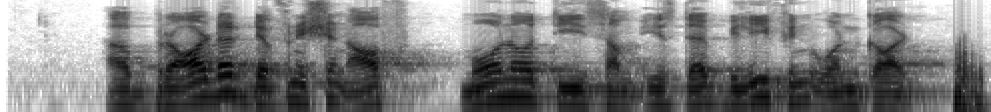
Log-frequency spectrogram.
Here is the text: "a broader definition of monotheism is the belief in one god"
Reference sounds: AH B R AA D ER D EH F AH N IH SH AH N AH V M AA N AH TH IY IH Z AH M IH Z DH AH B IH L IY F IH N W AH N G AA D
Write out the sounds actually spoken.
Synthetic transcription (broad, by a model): AH B R AA D ER D EH F AH N IH SH AH N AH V M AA N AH T IY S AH M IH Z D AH B IH L IY F IH N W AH N G AA D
